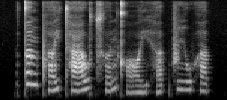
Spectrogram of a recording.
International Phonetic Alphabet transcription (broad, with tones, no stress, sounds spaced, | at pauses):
t̪ ɐ˥ ŋ pʰ ɐ˨˥ j t̪ʰ aː˨˥ w t͡sʰ ɵ˨˥ n kʰ ɔː˨ j h ɐ˨˥ k̚ f iː˥ w h ɐ˥ k̚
